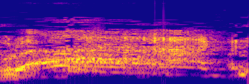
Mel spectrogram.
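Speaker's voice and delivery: high mock shriek of a coaster drop; mock scream. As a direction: squeal like you're falling.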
